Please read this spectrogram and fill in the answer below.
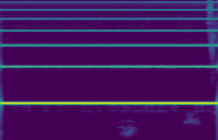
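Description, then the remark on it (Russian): A steady, unbroken electronic tone like a television's lost-signal sound, holding one mid-high pitch with faint overtones for the whole stretch, alone and without any talking. “Когда телевизор, э, сигнал пропадает.”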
